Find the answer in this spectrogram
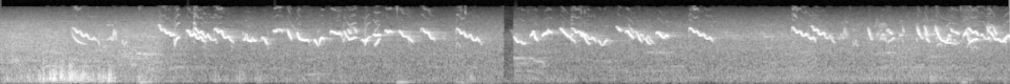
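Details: Lombok yellow white-eye (kecial kuning) sings a fast, high twittering song of quick rising and falling notes, delivered in bursts with brief pauses.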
